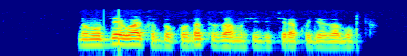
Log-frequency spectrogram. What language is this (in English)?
Kinyarwanda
